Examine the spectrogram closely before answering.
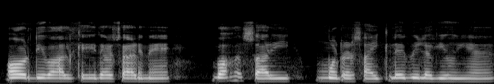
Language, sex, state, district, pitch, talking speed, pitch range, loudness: Hindi, male, Bihar, West Champaran, 145 Hz, 155 wpm, 145-150 Hz, -19 LUFS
